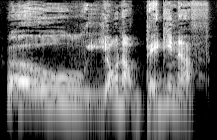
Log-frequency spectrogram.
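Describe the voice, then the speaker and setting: A man voicing a shrill, bad-tempered, boastful little ladybird that screeches and shouts in a storybook reading. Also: slow pace, gravelly, breathy edge, full character voice. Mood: shouting challenge.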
